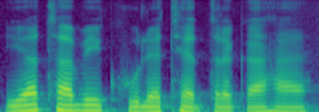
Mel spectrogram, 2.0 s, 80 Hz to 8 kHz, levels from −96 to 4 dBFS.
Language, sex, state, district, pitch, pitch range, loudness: Hindi, male, Jharkhand, Garhwa, 120 Hz, 110-140 Hz, -17 LUFS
